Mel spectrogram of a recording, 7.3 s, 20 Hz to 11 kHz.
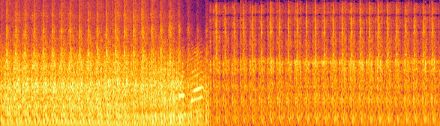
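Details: Caterpillar 977L track loader diesel, headed for scrap, started on ether: loud uneven chugging settling into a lumpy beat of about three pulses a second; runs rough but shows good oil pressure.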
